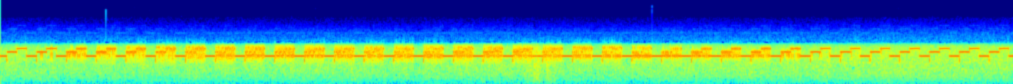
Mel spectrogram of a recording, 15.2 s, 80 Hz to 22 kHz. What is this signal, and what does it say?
SSTV (slow-scan television), Martin 1.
